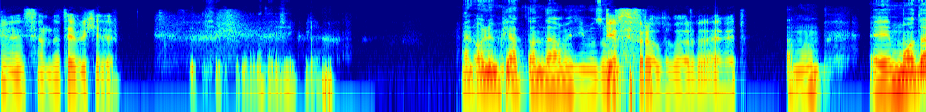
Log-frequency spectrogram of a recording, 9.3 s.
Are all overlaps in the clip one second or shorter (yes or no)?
yes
